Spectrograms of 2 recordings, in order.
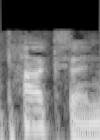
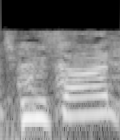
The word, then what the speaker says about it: Tucson: I remember one time you pronounced Tucson Tuxen. Listen. Everyone makes a mistake. Everyone makes a mistake. That's true. I don't think you studied Arizona though. Yeah. You don't know Tucson?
